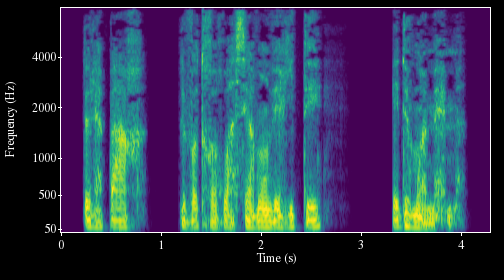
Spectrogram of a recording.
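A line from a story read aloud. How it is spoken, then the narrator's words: Low half-voice. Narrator (French): dit-elle à mi-voix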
